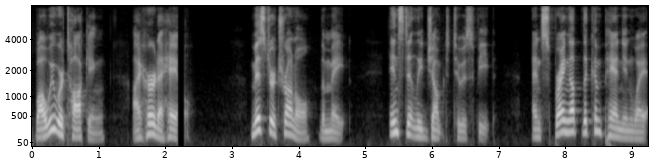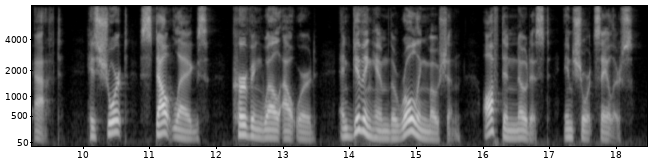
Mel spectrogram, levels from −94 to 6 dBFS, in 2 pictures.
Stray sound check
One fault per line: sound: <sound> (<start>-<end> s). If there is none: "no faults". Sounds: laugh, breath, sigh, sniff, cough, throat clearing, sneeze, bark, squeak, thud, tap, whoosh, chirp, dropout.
sound: dropout (2.2-2.3 s)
